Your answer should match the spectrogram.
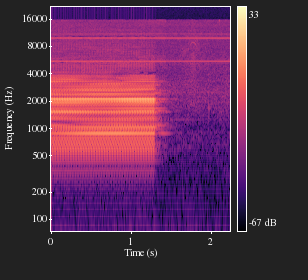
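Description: A steady electronic buzzing tone from the computer's sound output, many pitches held at once without change, cutting off abruptly about a second and a half in.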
